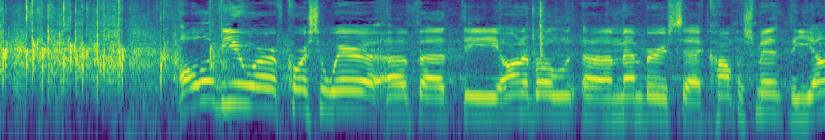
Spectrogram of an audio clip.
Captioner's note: some Applause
